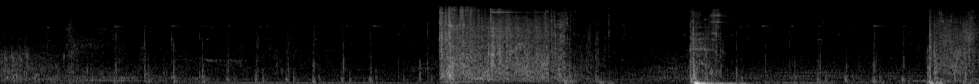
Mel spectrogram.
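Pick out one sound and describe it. Footsteps clank lightly on a metal floor.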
